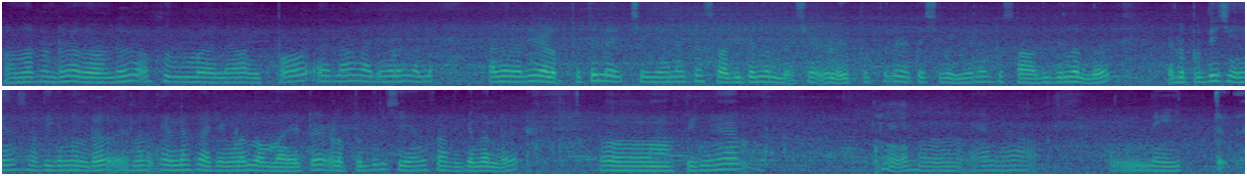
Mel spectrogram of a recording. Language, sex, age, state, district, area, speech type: Malayalam, female, 60+, Kerala, Idukki, rural, spontaneous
